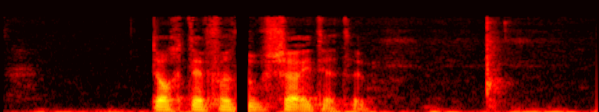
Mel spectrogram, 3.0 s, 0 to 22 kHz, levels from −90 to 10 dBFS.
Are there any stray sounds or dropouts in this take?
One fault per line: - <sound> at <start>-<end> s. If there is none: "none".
- dropout at 1.2-1.3 s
